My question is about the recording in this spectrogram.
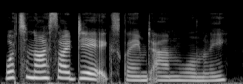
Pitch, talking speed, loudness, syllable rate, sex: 230 Hz, 170 wpm, -18 LUFS, 5.4 syllables/s, female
